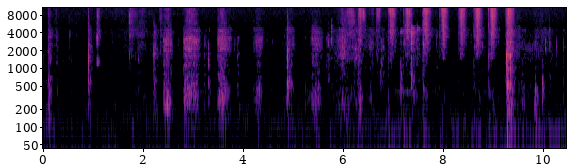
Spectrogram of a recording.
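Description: Faint crunching of a person chewing a crisp hazelnut wafer square: irregular sharp crunches, coming a few times a second in the second half, with one louder crunch near the end.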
